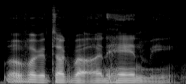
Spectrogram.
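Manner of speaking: normal talking voice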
